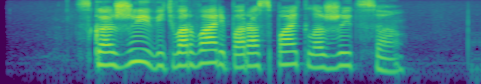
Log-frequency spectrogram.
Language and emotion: Russian, neutral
